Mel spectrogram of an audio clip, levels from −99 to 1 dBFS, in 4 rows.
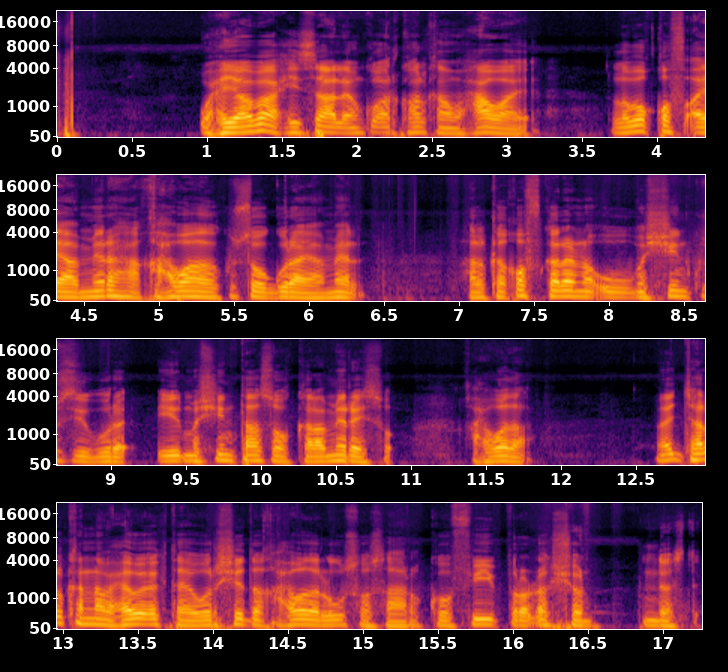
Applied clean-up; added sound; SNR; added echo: none; none; none; none.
